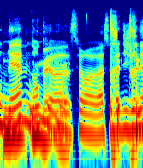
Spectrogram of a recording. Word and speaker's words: Neem: Alors, pour les faire fuir, il y a une huile qui est très utilisée en Afrique qui s'appelle l'huile de Neem ou l'huile de Nîmes. Je sais jamais comment on la prononce. C'est Neem.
